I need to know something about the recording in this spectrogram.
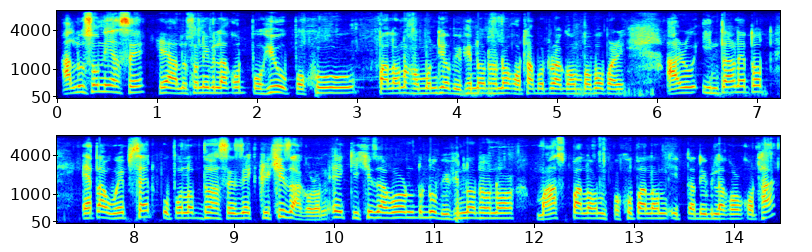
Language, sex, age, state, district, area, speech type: Assamese, male, 45-60, Assam, Dhemaji, rural, spontaneous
